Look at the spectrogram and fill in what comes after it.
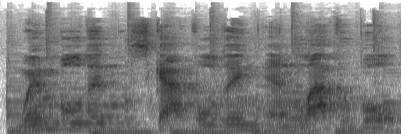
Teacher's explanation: Wimbledon, scaffolding, and laughable all have an accent on the first syllable.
